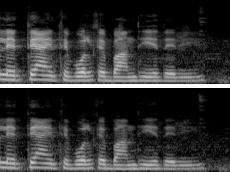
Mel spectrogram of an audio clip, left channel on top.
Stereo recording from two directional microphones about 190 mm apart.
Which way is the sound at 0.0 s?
5° right (ahead or behind).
